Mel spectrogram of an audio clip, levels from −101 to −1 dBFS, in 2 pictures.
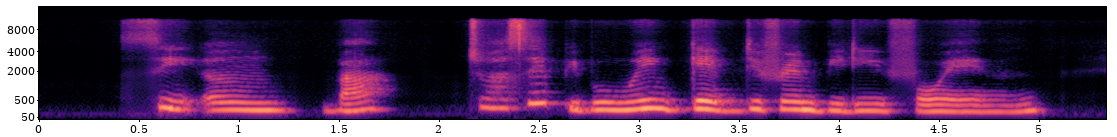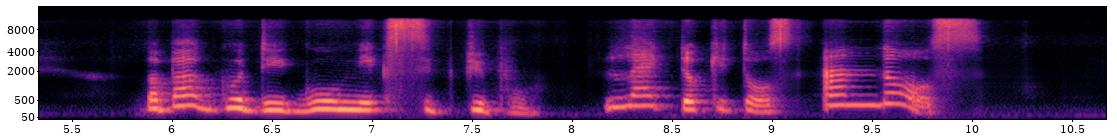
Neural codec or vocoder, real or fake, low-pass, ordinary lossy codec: codec, 24 kHz, 0.5 kbps, DualCodec; fake; 10.8 kHz; none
